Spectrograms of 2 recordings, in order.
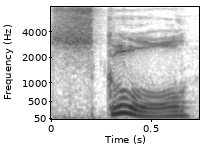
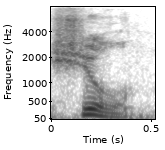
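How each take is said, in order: First: The word begins with an 'sk' sound. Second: The word begins with an 'sh' sound. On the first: It is said the expected way. "You're supposed to call it school" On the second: It is said the way it is spelled. "You spell it that way. I'm saying it that way"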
